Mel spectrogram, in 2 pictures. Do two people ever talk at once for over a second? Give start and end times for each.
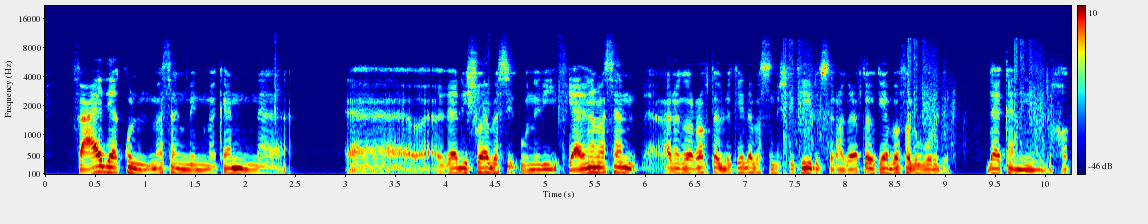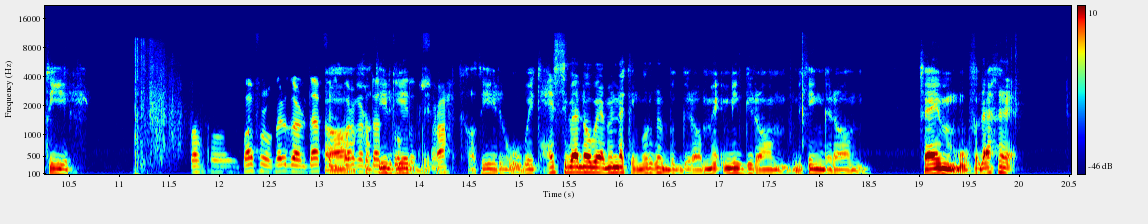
13.1-14.3

